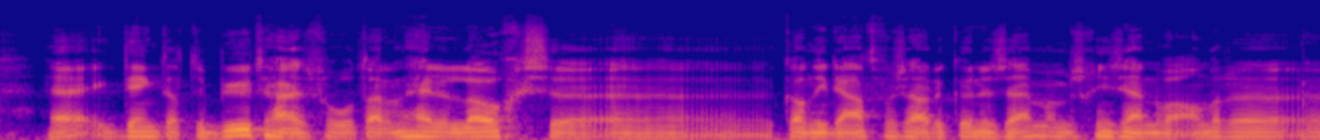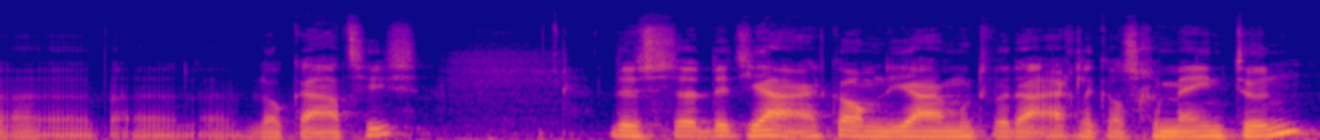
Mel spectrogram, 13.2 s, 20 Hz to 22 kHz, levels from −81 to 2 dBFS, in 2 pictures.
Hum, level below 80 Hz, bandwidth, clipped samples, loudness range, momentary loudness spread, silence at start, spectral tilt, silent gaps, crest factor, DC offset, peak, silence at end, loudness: none; -48 dBFS; over 20 kHz; under 0.1%; 7 LU; 14 LU; 0 s; -6 dB/octave; none; 18 dB; under 0.1%; -8 dBFS; 0 s; -27 LUFS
